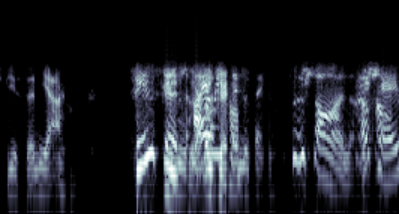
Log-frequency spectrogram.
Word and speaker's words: Fuson: it fusen yeah every everyone pronounces it wrong it's fuson yeah Fus I Fon okay we're sorry mid February 199 okay so we're not gonna say we're not gonna say fous on anymore right yes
